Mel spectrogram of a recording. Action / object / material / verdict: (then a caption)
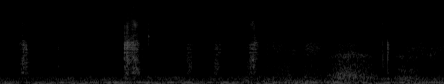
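scrape / metal-nibbed quill pen on paper sheet / paper / none. A feather quill with a metal nib writes on a single sheet of cream writing paper lying flat on a desk pad. The nib makes a series of short, bright, dry scratching strokes, followed by a softer stretch of continuous scratching, all over a faint steady low hum.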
